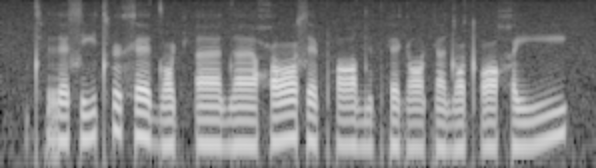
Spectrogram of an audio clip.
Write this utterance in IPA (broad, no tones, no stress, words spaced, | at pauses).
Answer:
tʰrɛsitʰɵ xɛ d̪ɔt͡ʃʼæː d̪æːħɔːsɛ pʰɑːd̪øpʰɛɡɑː kædɔtʼɔː χiː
